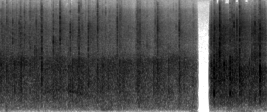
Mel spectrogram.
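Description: Steady applause from an audience at a Christ Community church service, welcoming a speaker in the morning: a dense wash of many hands clapping that holds for a few seconds, briefly cuts out, then resumes with some sharper individual claps.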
